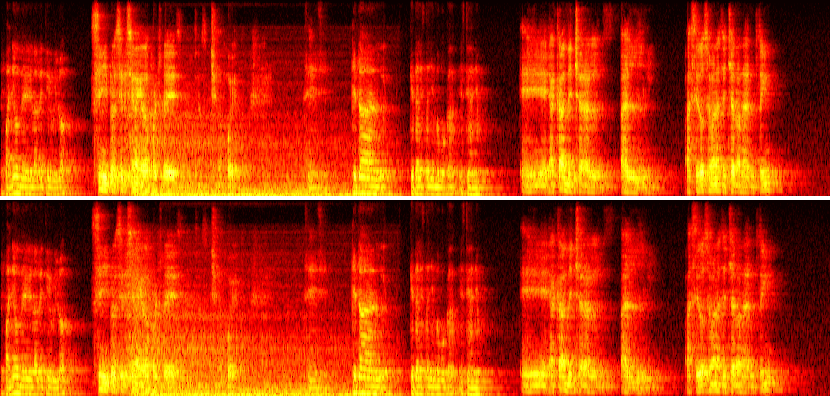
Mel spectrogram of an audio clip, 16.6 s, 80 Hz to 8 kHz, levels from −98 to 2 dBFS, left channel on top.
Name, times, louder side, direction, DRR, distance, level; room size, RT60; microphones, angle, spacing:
voice 1, 0.0-1.3 6.1-6.6 7.0-7.8 8.2-9.6, equal, 5° right, 3 dB, 0.8 m, -23 dB
voice 2, 1.8-3.6 4.0-4.8 5.0-5.3 6.1-6.5 10.4-12.1 12.4-13.0 13.7-15.4, left 3 dB, 80° left, 6 dB, 1.1 m, -21 dB
Explosion, 2.5-8.0, equal, 25° right, 1.7 m, -24 dB
15.0 x 4.9 x 4.1 m, 1.2 s
head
